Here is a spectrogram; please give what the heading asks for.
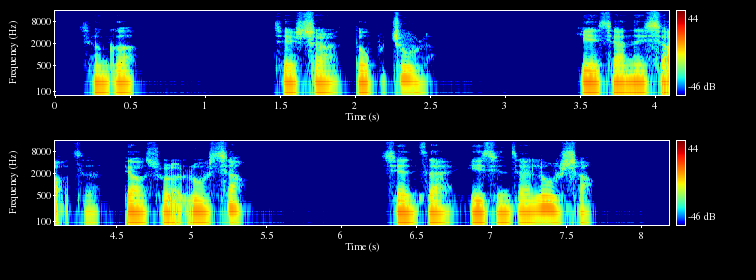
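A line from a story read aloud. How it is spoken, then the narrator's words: Lowered voice. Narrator (Chinese): 便压低了声音说道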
